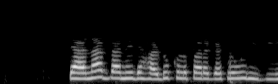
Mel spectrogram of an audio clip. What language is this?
Pashto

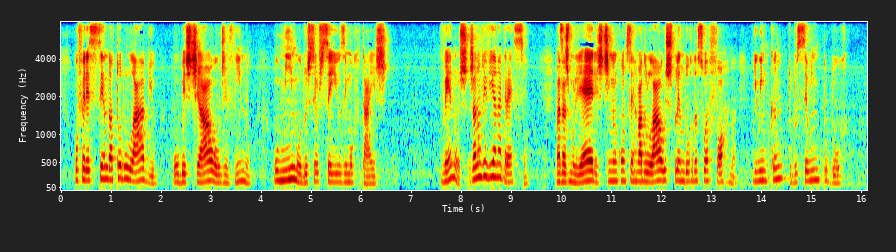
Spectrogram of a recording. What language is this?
Portuguese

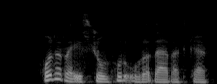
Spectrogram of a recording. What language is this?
Persian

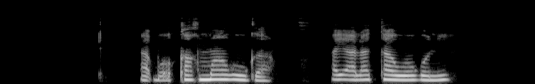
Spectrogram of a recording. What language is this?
Tupuri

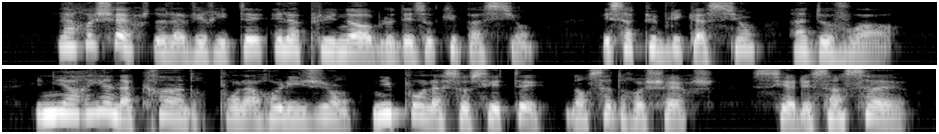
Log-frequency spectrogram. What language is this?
French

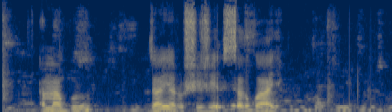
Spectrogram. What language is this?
Kinyarwanda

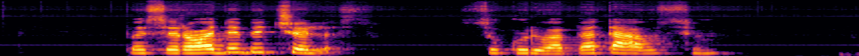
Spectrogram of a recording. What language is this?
Lithuanian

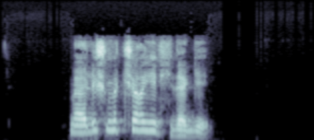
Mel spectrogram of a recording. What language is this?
Kabyle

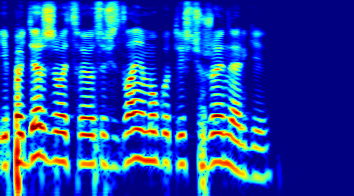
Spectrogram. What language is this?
Russian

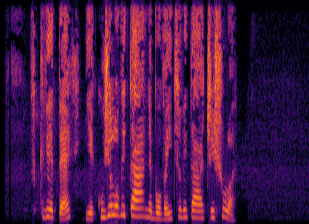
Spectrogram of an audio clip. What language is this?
Czech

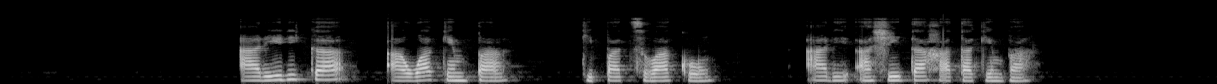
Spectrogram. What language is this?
Ashéninka Perené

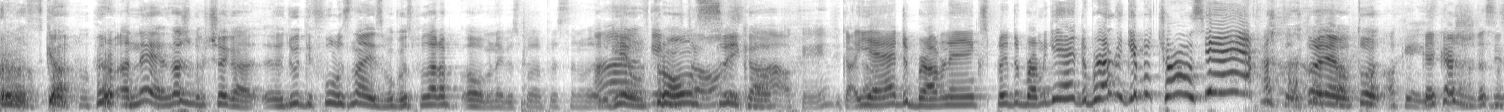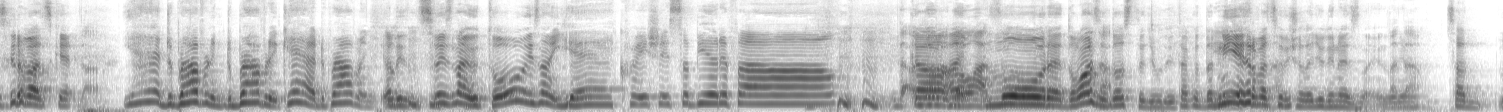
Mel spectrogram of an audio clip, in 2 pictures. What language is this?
Croatian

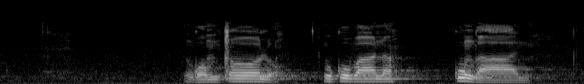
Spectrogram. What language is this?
South Ndebele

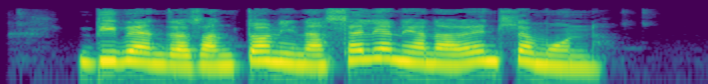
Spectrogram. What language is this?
Catalan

